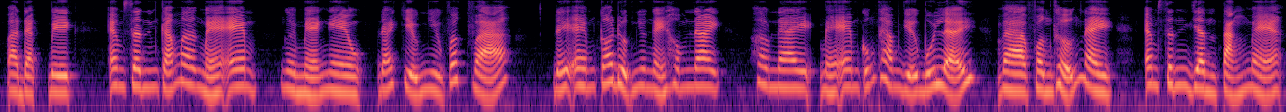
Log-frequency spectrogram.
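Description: A woman voicing a devoted, earnest teenage student from a poor family in an animated moral tale, polite and youthful in manner. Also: fairly high pitch, unhurried. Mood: grateful.

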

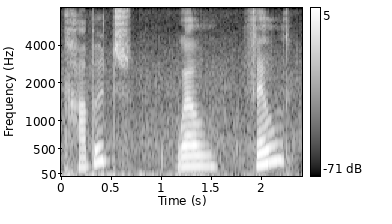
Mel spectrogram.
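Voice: medium pitch, expressive, slow, voice pushed up. A narrator playing a timid, browbeaten man in an audiobook, mumbling and hesitant, as if dazed. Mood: timid, wary. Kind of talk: dramatic audiobook character voice.

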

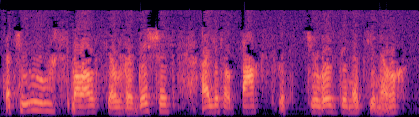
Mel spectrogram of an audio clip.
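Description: Blunt, chatty housekeeper, tinny radio. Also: female voice, deep voice, moderate pace, gravelly, husky, full character voice. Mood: gossipy. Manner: folksy, talkative, blunt. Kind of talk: radio mystery drama acting. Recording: muffled, noisy old radio broadcast.

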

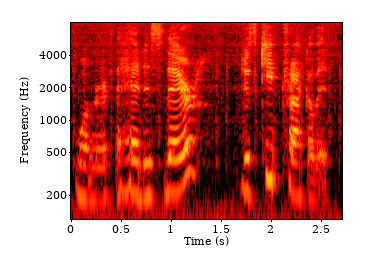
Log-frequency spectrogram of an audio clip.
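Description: A woman's voice: mid-range voice, brisk, gravelly, rough recording. A young woman chatting casually as the host of a gaming video, recorded in a room indoors. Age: young adult. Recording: noticeable background noise.

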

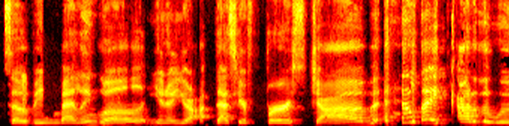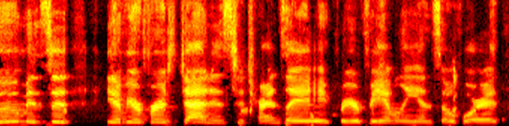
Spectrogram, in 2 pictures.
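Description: A young woman on a video call, speaking in a lively way and laughing between phrases. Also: mid-range voice, a little slow, no room sound, rough recording. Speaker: panelist.

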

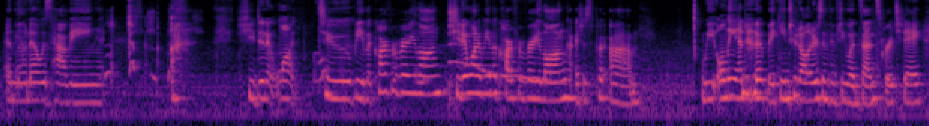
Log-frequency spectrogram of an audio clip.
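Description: A woman's voice: on the high side, steady tone, normal speed, a bit bright, a little hiss or hum. A woman in her thirties, chatting casually to her phone camera at home and in the car, rambling with fillers and little laughs. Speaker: vlogger, mom. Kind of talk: casual daily vlog chat. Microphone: phone camera at arm's length.

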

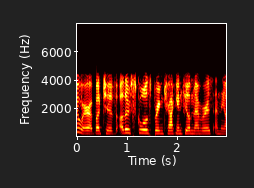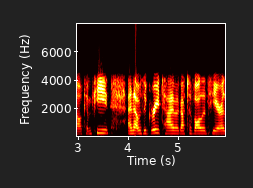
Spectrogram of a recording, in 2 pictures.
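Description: A woman's voice: mid-range voice, smooth, lo-fi sound. A teenage girl, the student representative, giving an earnest, orderly report at a school board meeting in a meeting room. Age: teens.

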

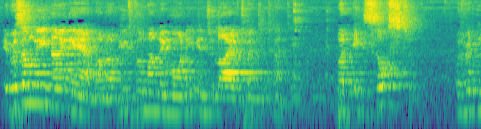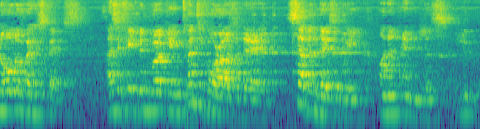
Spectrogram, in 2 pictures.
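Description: A man's voice: on the high side, a little fast, few pauses. A man reading a novel aloud as dramatic scripted narration. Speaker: reader. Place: club lounge with seated panel, indoors. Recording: echoey room, distant mic, faint noise.

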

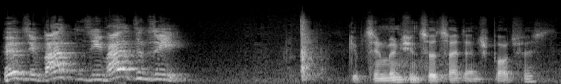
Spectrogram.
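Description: An actor playing a gruff, bitter and driven police commissioner in a 1970s crime radio drama, grumbling and urgent. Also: male voice, sits high, huge pitch swings, unhurried, noisy background, full character voice.

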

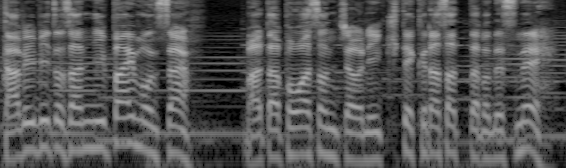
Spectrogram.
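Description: アニメ調ゲームで、忠実で謙虚な若い補佐役を丁寧な敬語調で演じる男性。. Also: male voice, a little high, fast, music in the background, lightly acted. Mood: respectful. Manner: formal, deferential. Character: polite, loyal young male aide, humble and earnest. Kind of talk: Japanese anime game voice acting.

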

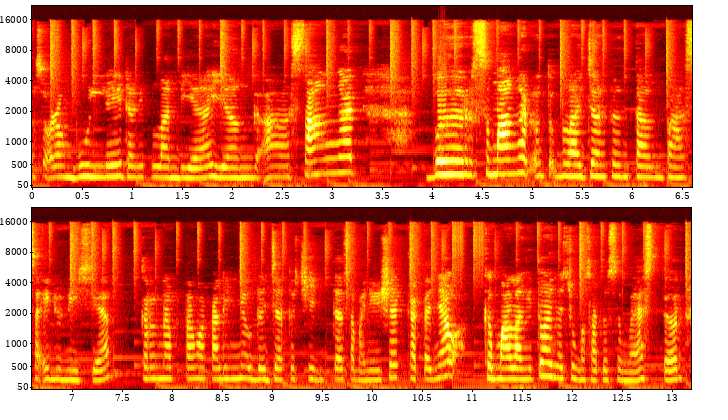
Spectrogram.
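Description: A middle-aged Malaysian-accented woman with a fairly high voice gives casual reaction commentary in a small home studio. Music plays behind her as she talks to the camera. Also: moderate pace. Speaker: reaction video host.

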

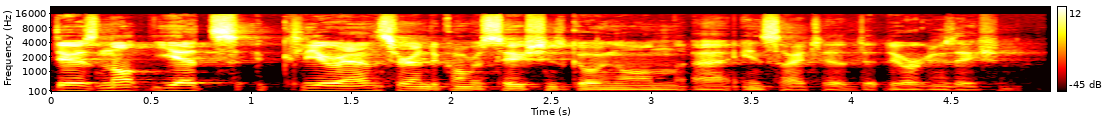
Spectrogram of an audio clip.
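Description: A man in his thirties from Belgium answering questions on a conference panel, halting with many restarts, speaking into a table microphone in a large hall. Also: sits low, little pitch movement, bright, forceful tone. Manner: hesitant, many restarts and fillers. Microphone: table microphone on stand.

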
